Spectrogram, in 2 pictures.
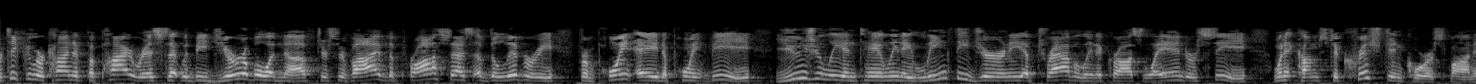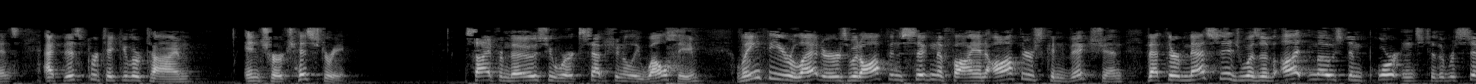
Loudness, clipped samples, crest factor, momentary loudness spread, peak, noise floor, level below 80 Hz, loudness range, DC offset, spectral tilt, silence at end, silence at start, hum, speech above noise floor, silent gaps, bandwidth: -25 LUFS; under 0.1%; 22 dB; 9 LU; -4 dBFS; -67 dBFS; -64 dBFS; 4 LU; under 0.1%; -7.5 dB/octave; 0 s; 0 s; none; 42 dB; none; 5.8 kHz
